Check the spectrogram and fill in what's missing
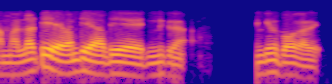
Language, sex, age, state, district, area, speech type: Tamil, male, 30-45, Tamil Nadu, Theni, rural, conversation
